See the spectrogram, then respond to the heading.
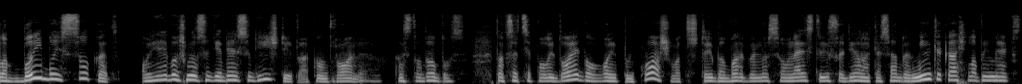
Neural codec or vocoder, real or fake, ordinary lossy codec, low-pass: codec, 44.1 kHz, 1.7 kbps, Pupu-Codec; fake; AAC, 64 kbps; 10.8 kHz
